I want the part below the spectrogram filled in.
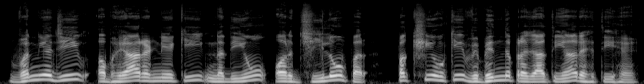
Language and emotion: Hindi, neutral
